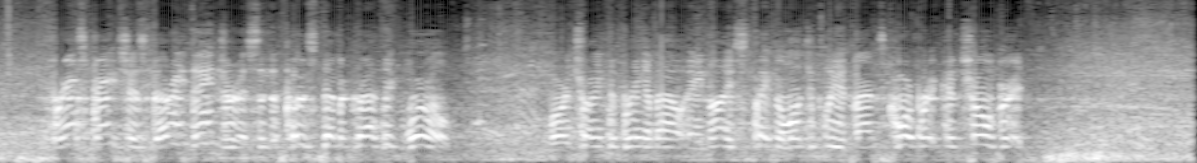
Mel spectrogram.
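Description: A man shouts loudly through a megaphone.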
